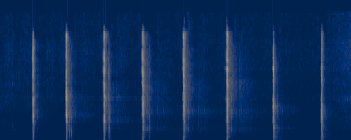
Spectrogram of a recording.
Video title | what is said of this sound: Time To Tap! | tap it in until you hear the sound change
